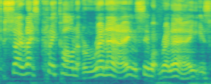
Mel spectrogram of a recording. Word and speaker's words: Rene: a faux pas where I was sort of pronouncing Rene as Reen or Reenie. And but it turns out it's Rene. It's like hello, Rene.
